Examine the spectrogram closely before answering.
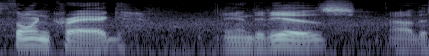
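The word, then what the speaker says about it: Thorncrag: It's actually a crag. C R A G. So, it's Thorn Craig, and it is uh the Stanton Bird Club.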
